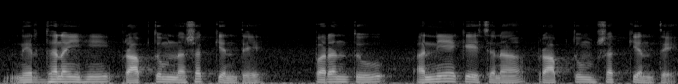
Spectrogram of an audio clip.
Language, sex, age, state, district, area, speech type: Sanskrit, male, 30-45, Karnataka, Udupi, rural, spontaneous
